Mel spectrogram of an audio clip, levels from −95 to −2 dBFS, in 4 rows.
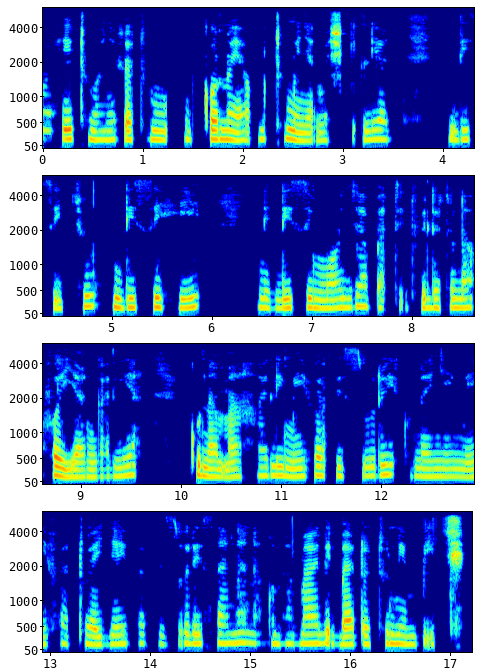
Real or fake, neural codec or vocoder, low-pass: real; none; 5.4 kHz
